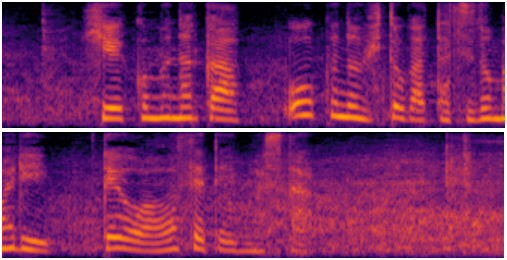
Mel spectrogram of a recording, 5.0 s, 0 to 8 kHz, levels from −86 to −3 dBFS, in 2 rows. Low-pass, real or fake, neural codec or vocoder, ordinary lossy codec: none; fake; codec, 16 kHz, 4 kbps, FreqCodec, larger model; none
